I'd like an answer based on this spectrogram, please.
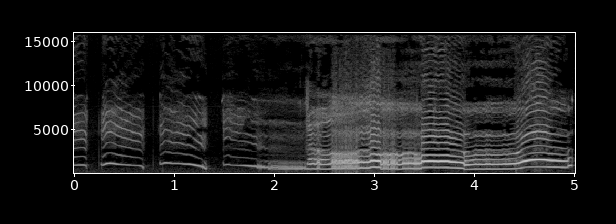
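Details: Howling wolf pups: three short clear wails, then several voices overlap into a dense, rising chorus of held tones that wavers and swells toward the end.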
